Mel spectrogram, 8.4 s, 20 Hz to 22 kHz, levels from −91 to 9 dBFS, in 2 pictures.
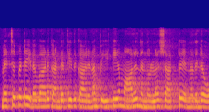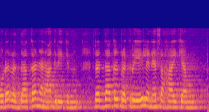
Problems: background sounds at intervals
